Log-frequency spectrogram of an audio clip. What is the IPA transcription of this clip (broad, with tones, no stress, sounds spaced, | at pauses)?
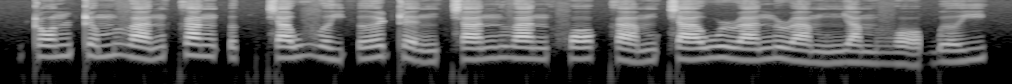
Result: ʈ ɔ˧˥ n ʈ ə˧˥ m v a˨˩˦ n k a˧ ŋ ʔ ə˨˩ k̚ c a˧˥ w v ə˨˩ j ʔ əː˧˥ ʈ ɛ˨˩˨ ŋ c a˧˥ n v a˧ n f ɔ˧˥ k a˨˩˦ m c a˧˥ w ɹ a˧˥ n ɹ a˨˩ m ɲ a˨˩ m v ɔ˨˩˨ ɓ ə˧˥ j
